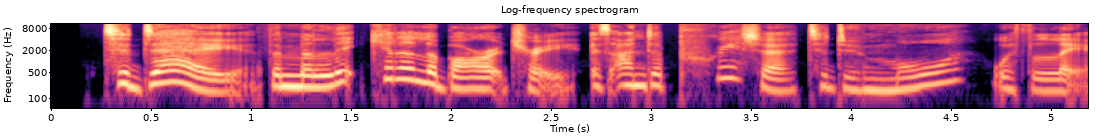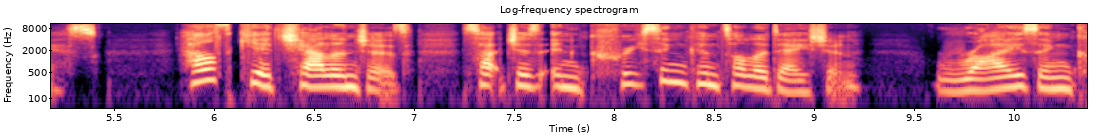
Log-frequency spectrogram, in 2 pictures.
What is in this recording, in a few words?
english new zealand medical narration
